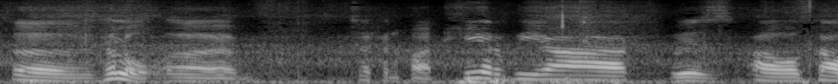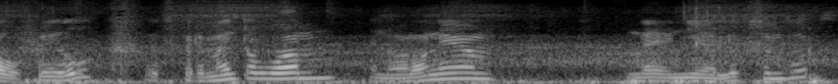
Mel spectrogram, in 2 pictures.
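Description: A man in his forties with a Russian accent, talking in halting English and reciting poetry slowly and dramatically in an open field outdoors, recorded by a camera a few meters off. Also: fairly high pitch, animated. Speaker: performance artist. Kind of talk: deadpan comic monologue with recited poetry. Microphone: camera mic at a few meters. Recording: distant outdoor mic, faint field noise.

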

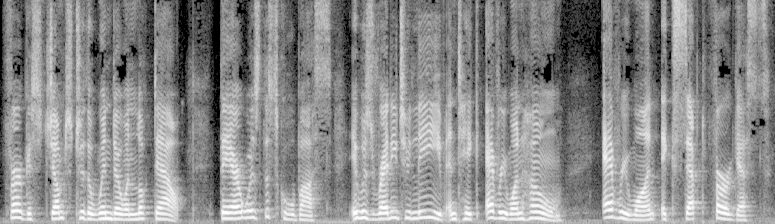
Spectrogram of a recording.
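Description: A woman storyteller reading a children's book aloud expressively, with careful, dramatic emphasis and pauses. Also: mid-range voice. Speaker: library storyteller.

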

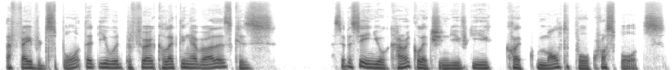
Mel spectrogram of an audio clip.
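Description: A man's voice: medium pitch, quick pace, gravelly, a little mellow, breathy edge, no room sound. Dry-sounding male podcast host. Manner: friendly, says man and mate. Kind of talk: casual interview.

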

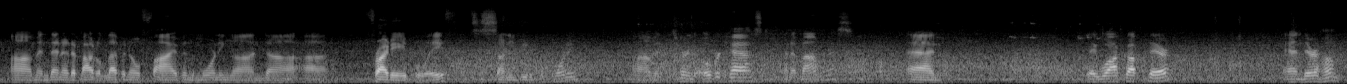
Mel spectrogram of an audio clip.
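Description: A man in his thirties leading an outdoor walking tour, telling history as a story with lots of fillers and restarts. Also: lowish voice. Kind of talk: casual guided history talk. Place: outdoors on a city street beside a prison wall. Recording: outdoor street with traffic noise.

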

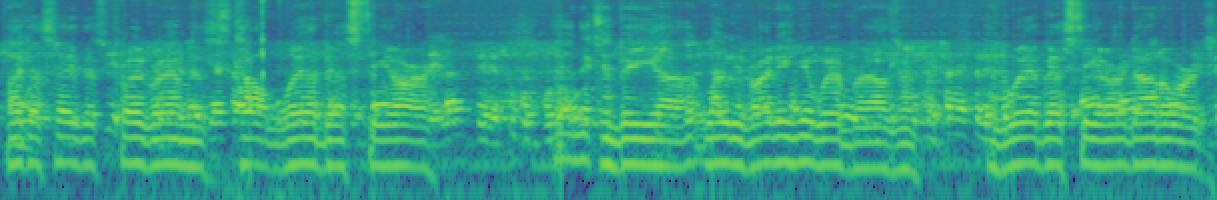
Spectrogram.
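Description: Halting man demonstrating radio gear. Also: mid-range voice, flat delivery, a loud crowd, low-quality recording. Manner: halting, hesitant. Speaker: amateur radio reviewer, video host. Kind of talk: casual rambling gadget demonstration. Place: indoors at home, beside shortwave radio and computer. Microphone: handheld camera, speaker off screen. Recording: radio programme playing behind the voice. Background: shortwave radio audio.

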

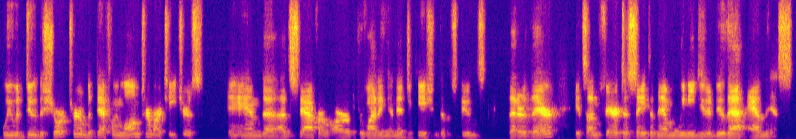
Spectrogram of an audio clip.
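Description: A man's voice: medium pitch, fairly even intonation, moderate pace, bright, forceful tone. A man in his forties moderating a school district town hall over a video call, courteous and full of fillers. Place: office with framed certificates.

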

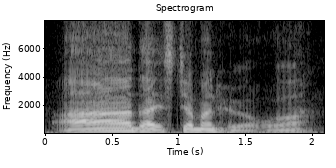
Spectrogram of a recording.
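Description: A man playing a kindly doctor and father in a children's radio play, playfully courteous and gently teasing. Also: mid-range voice, animated, a little slow, close to an everyday voice. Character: kindly fatherly doctor humoring his little daughter.

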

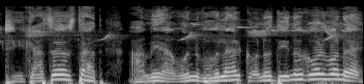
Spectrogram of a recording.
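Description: Humble, pleading disciple, birds behind. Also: male voice, sits high, expressive, normal speed, background noise. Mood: meek, deferential. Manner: pleading, deferential. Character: humble, remorseful male disciple pleading with his master. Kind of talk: melodramatic cartoon acting.

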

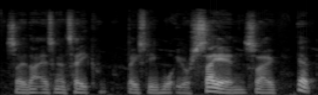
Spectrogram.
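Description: A man's voice: low voice, brisk. Casual English man reviewing products. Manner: conversational, matter-of-fact. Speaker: host of a product review channel. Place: small home studio room.

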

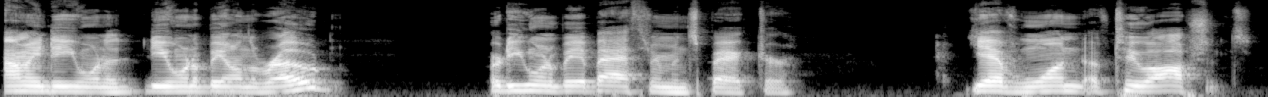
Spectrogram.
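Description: A man's voice: a little high, steady tone, fast, a bit bright, clean tone. A man in his twenties chatting casually as a podcast host, joking and playfully mock-dramatic, close on the mic. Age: 20s. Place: small room indoors. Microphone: handheld-close podcast microphone on a stand.

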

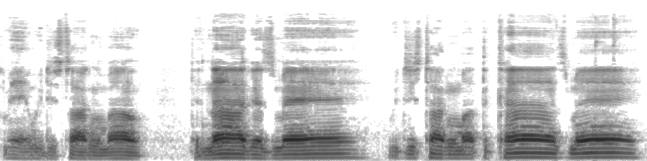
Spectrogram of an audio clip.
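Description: A man's voice: deep voice, level tone, normal speed, dark tone. A man hosting online radio, commenting casually on texts he reads aloud, repeating phrases for emphasis and addressing listeners in slang.

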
